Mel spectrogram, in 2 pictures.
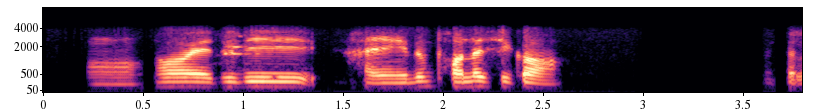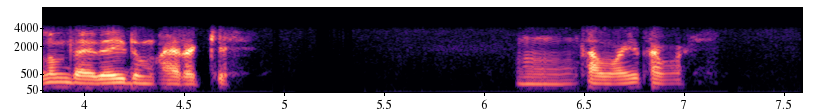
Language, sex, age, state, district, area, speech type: Manipuri, male, 18-30, Manipur, Chandel, rural, conversation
